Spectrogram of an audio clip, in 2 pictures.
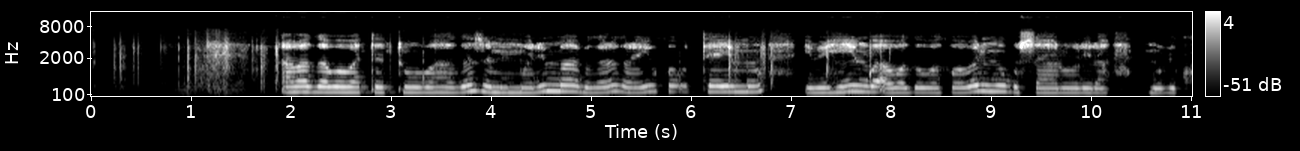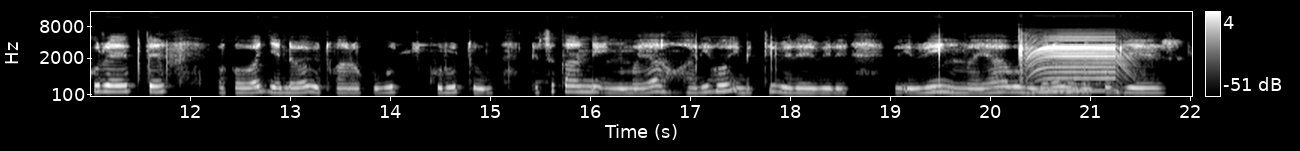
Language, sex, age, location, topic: Kinyarwanda, female, 18-24, Gakenke, agriculture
